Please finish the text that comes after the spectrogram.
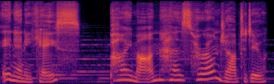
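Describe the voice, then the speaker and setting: A woman playing a shrewd, composed businesswoman in a video game, speaking in a measured, authoritative way. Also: mid-range voice, lively intonation, darkish tone, soft background music. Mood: instructive, serious. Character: shrewd, composed businesswoman leading a secret ritual. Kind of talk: video game character dialogue.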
